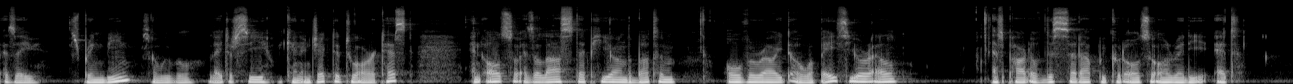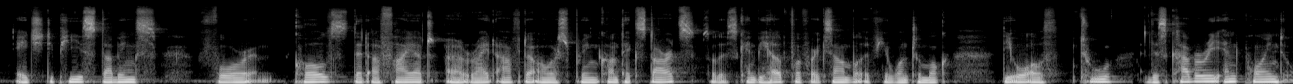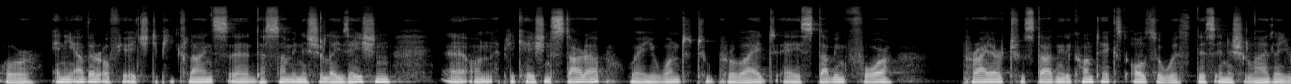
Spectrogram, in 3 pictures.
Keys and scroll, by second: 5.4 ctrl+alt+super+l.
